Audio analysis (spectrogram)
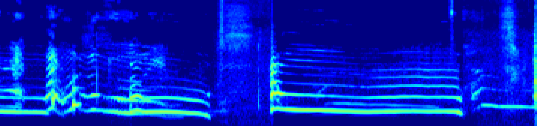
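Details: A Siberian Husky, encouraged by its owner to make noise, gives drawn-out, tonal howls that waver at first, then hold steady and slowly fall.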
